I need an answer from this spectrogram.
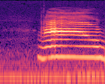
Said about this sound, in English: This is my baby kitty.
